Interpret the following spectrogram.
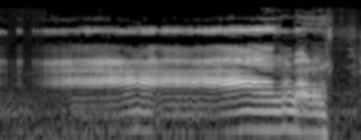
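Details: Diego, a Chihuahua described as mean, gives one sustained harmonic growl-whine of about three seconds. It swells slightly before cutting off abruptly. It follows someone urging another person to touch him.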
